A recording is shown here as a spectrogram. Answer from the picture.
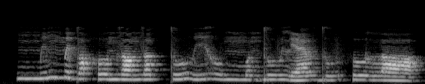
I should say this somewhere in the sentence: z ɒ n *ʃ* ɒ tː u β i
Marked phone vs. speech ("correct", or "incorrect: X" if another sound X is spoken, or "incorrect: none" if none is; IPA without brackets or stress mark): incorrect: z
